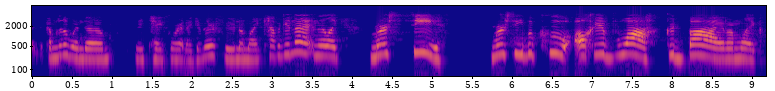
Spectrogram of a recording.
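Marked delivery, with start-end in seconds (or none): 3.0-3.5 bright, louder customer-service "Have a good night"; cheery send-off. Retold or imitated. Drive-thru worker cheerfully seeing customers off, bright and raised. 4.2-8.6 loud, high, hammed-up French "Merci beaucoup. Au revoir."; mock French. Tourists thanking the drive-thru worker, hammed-up French accent, loud. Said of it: "French English".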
